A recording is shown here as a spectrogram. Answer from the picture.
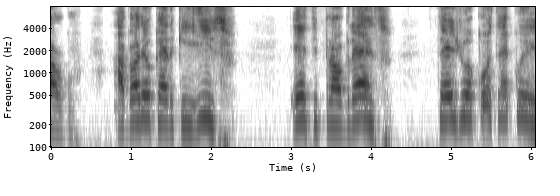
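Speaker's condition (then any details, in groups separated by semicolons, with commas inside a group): Cerebral palsy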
